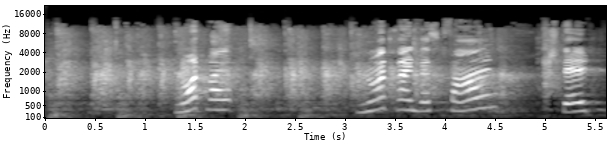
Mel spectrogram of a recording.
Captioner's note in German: Beifall SPD und vereinzelt DIE LINKE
